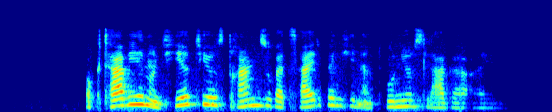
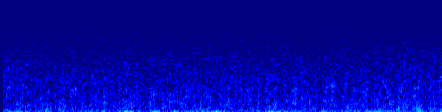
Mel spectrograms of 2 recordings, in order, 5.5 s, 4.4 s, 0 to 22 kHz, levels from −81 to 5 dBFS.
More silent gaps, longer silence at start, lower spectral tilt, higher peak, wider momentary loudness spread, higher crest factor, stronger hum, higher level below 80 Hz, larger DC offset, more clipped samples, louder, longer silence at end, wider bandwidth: neither; first, 0.85 s vs 0 s; first, -5.5 dB/octave vs -3 dB/octave; first, -2 dBFS vs -44 dBFS; first, 18 LU vs 1 LU; first, 24 dB vs 16 dB; neither; about the same, -68 dBFS vs -66 dBFS; neither; neither; first, -25 LUFS vs -59 LUFS; first, 0.85 s vs 0 s; second, 7.8 kHz vs 16.5 kHz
